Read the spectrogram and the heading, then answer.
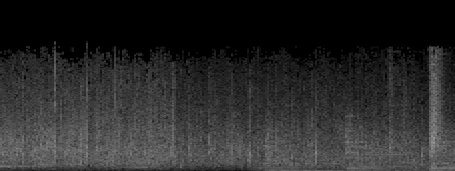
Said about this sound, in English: Would you thank God with a clap offering?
